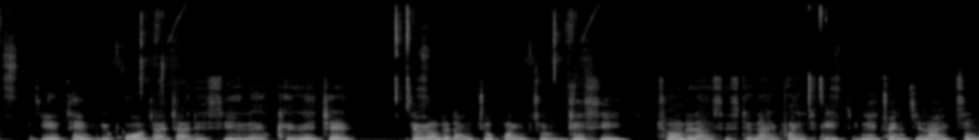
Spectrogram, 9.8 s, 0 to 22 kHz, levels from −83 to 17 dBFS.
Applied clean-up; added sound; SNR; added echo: neural mask model Resemble Enhance denoiser.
